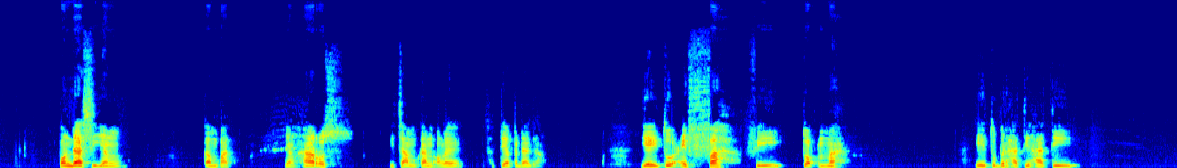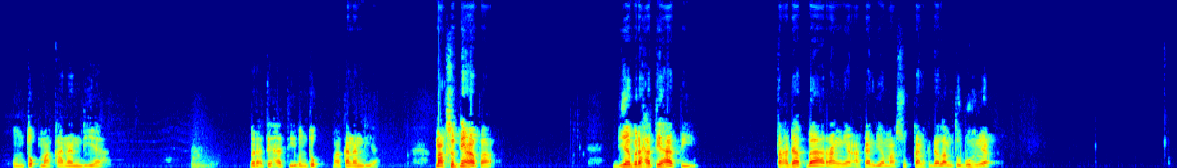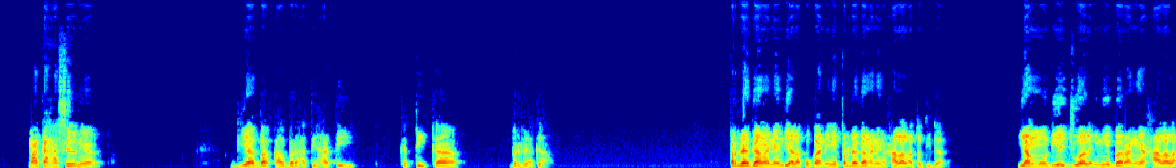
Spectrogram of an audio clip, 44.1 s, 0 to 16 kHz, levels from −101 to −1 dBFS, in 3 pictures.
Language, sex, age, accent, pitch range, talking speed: Indonesian, male, 30-49, native, 135-185 Hz, 80 wpm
